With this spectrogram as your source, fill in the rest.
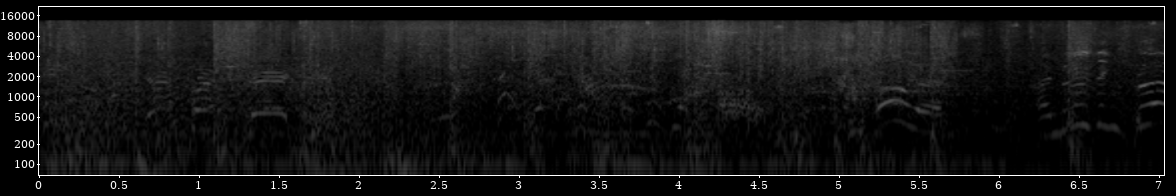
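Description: Blades slash and strike flesh with heavy thuds.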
